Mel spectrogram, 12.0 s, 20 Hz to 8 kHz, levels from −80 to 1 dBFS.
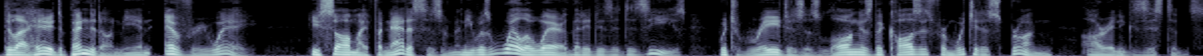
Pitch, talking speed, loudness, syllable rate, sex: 105 Hz, 190 wpm, -20 LUFS, 5.1 syllables/s, male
